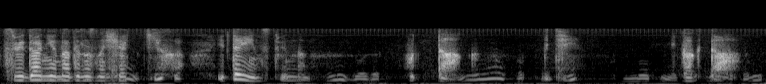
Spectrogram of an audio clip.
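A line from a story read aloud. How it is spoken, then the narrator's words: Quiet, mysterious. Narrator (Russian): сказала она тихо и таинственно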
